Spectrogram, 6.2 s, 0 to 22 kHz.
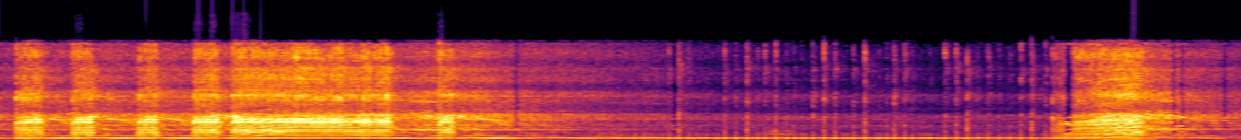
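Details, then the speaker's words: Ironhorse 372 chainsaw, rubber-mounted, at full throttle: revs blip, then hold a steady high buzz without screaming and break into a slight four-stroke burble after a tiny (under quarter-turn) mixture tweak; correctly tuned. "d then, that sounds like a power saw over there."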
